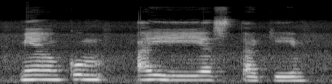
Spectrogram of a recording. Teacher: Ayya itu idgham bigunnah karena nun bertemu dengan ya.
